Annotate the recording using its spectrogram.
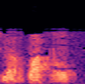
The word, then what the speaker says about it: Nahuatl: And actually in the Indian language of, I believe it's pronounced Nahuatl, which is the indigenous Indians of Central America, they call it turtle rabbit.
